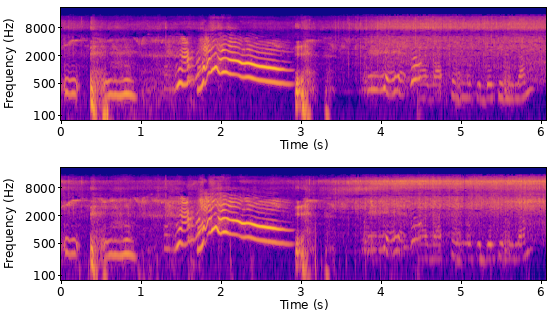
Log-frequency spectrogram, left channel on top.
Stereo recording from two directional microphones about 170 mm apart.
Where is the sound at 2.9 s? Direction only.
35° left (ahead or behind).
